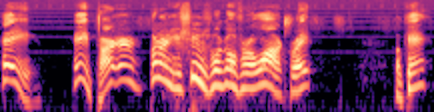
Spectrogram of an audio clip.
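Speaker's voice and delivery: high, cheery dog voice; talking dog. Pretend. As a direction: play the dog inviting his partner out. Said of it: "It's a dog that says".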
